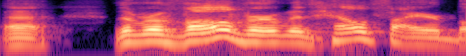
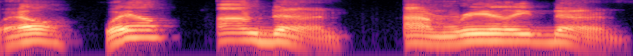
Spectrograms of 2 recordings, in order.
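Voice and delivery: put-on Southern accent; 2 semitones higher than usual. Reading out a comment as its writer Garabedian: Southern accent as Garabedian. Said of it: "it's always been a Southern accent for Garabedian".

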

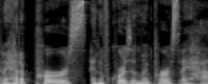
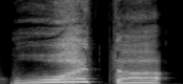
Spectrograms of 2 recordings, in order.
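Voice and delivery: very high, shrill screeching yell with "what" drawn out; 11 semitones higher, 6 dB louder than usual. Retelling hearing someone yell from the top of the house: retelling someone yelling. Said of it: "someone yelling".

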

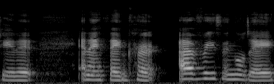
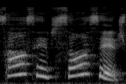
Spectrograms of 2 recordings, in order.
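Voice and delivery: put-on tiny, cute little-kid voice, very high-pitched; 12 semitones higher than usual. Retelling asking grandparents for food at a restaurant as a child, cute little baby voice. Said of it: "I had this like cute little baby voice".

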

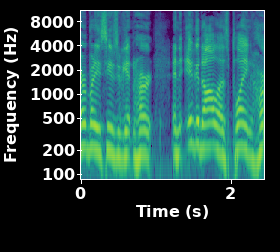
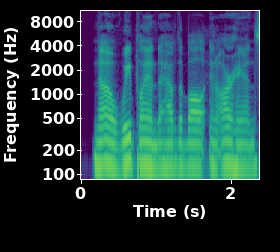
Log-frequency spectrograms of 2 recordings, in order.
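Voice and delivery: mock-deadpan, lower and quieter; 7 semitones lower, 8 dB quieter than usual. Retelling a man's answer to a question, the speaker imitates his deadpan reply. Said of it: "I loved his just deadpan".

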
